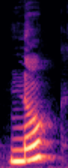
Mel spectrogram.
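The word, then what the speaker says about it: knock: तो देखो मैंने जितने वर्ड्स बोले हैं इसमें मैंने कहीं पर भी कैसे यहाँ पर स्टार्ट नहीं किया है, तो यहाँ पर के क्या है हमारा, साइलेंट है।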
